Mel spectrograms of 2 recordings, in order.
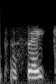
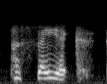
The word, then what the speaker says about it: Passaic: and I live in Passaic County, and everybody says Passaic, and it drives me insane. – So Passaic, it's, it's just two syllables, is what you're saying. Passaic. That's it.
